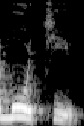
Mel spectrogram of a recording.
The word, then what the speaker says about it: моті: кажіть правильно виправляйте мене пишеться мочі не дуже приятна да читається Ну у нас всі називають це Моті традиційний японський десерт тістечка Моті хоча пишеться мочі так в общем купила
